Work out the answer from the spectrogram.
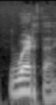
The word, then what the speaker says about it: Huerta: actor Tenoch Huerta, or sorry, Huerta. You don't pronounce Mhm. you don't pronounce the H.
